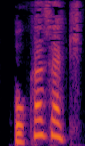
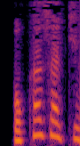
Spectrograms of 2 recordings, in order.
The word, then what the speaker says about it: 岡崎: の中でも放映開始当初は岡崎と発音していたは途中から平板な発音に改められた 2016 年には nhk において平板な発音がは地元放送局アクセントとして正式に許容されるようになった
